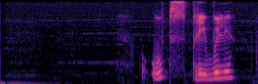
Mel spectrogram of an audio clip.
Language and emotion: Russian, positive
